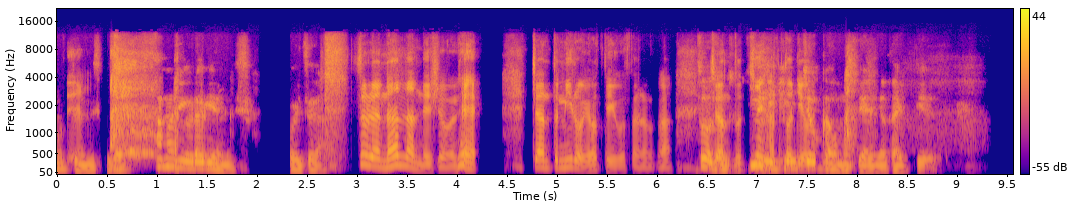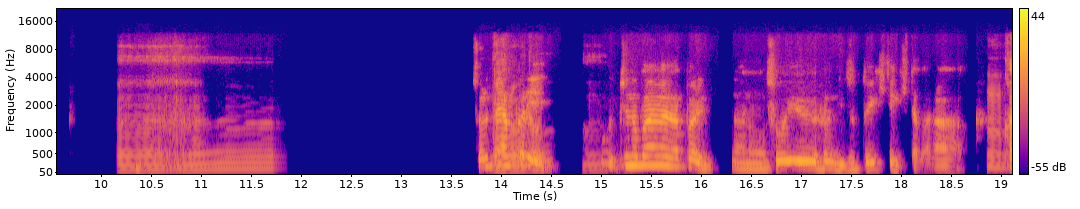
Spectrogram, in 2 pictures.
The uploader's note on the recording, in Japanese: オンライン収録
